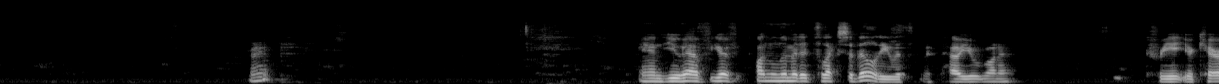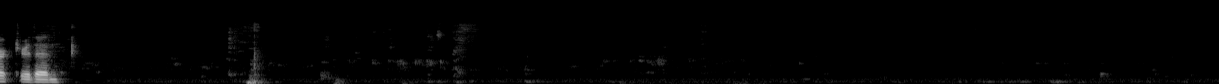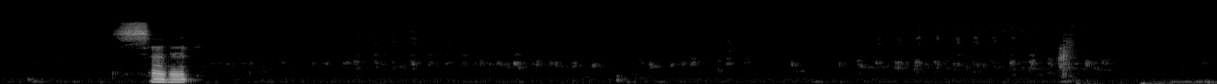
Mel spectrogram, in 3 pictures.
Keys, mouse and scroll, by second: 3.2 click, 4.2 click, 7.6 click, 8.5 click, 9.0 click, 9.6 click, 10.3 click, 11.8 click, 14.3 click, 17.8 click, 21.2 click, 23.8 click, 25.2 click, 26.1 click, 27.5 click, 32.7 click.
